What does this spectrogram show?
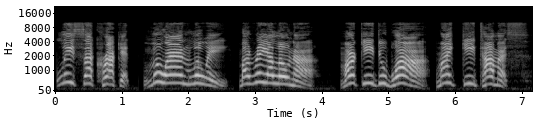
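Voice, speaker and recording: A woman's voice: extremely high pitch, very animated, takes it slowly, pushed and bright, no room sound, clean studio sound, exaggerated voice. A woman voicing an eager, chatty boy who works as a sports commentator in a cartoon video game, with a folksy, earnest announcer delivery. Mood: proud announcing.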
